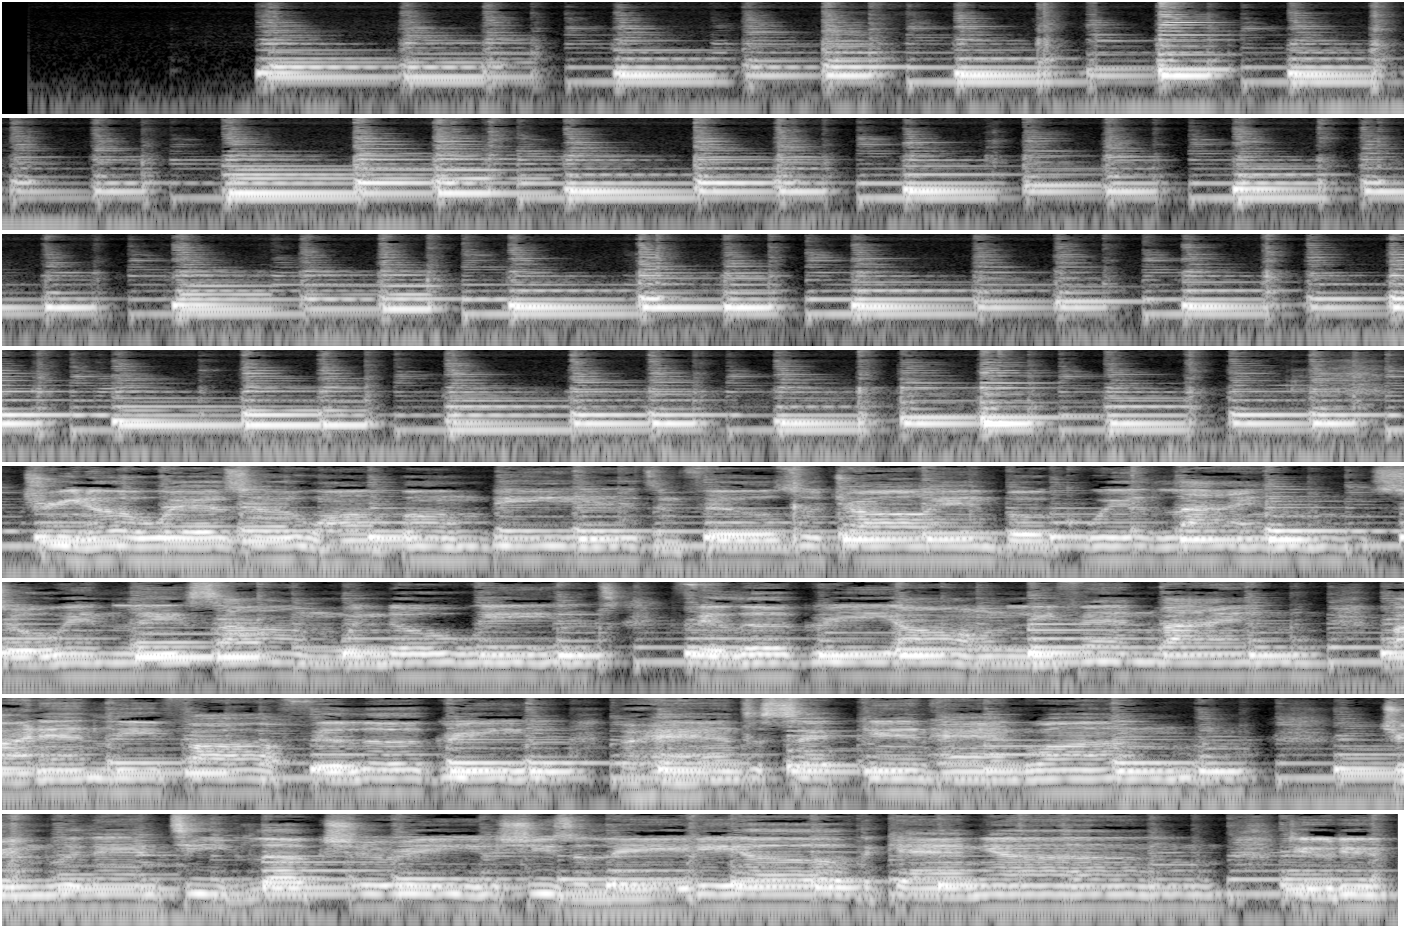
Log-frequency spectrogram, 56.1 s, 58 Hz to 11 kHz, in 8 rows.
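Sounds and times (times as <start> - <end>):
ukulele plucking chords: 1.0 - 56.0.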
